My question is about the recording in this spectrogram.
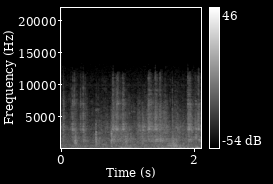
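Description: Pedal-driven propeller spinning up on an exercise bike rig: a mechanical whirr with a low rumble and quick repeated clicking that build up about a second in.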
